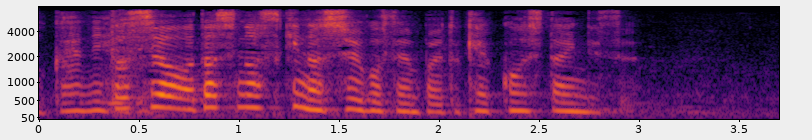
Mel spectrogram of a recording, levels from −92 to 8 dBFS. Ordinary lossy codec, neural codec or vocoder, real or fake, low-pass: MP3, 48 kbps; none; real; 7.2 kHz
